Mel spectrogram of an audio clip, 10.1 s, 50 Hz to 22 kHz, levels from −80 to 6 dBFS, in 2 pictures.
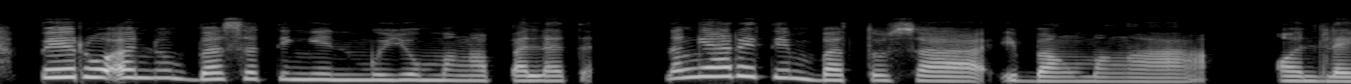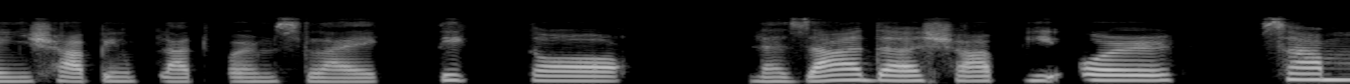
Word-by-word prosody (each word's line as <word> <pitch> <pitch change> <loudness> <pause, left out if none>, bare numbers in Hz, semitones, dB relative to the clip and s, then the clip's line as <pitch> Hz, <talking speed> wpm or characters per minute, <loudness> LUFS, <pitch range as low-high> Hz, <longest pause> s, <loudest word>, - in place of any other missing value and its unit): Pero 385 0 +6
ano 355 -4 +3
ba 285 +1 +3
sa 305 - -1
tingin 275 -3 -1
mo 255 - 0
yung 250 0 0
mga 230 -1 -3
palatan 225 -1 -1 0.3
nangyari 420 +4 +4
din 345 -4 0
ba 250 -1 +2
'to 240 -1 -5
sa 215 -3 +2
ibang 205 -2 -2
mga 185 -2 -5 0.3
online 200 -2 -1
shopping 200 0 -1
platforms 190 +1 -5
like 180 -1 -2 0.2
TikTok, 220 -3 0 0.5
Lazada, 225 +5 +3
Shopee 220 0 -2
or 240 -1 +5 0.3
sa 275 -1 +2
230 Hz, 150 wpm, -23 LUFS, 200-260 Hz, 0.5 s, Pero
